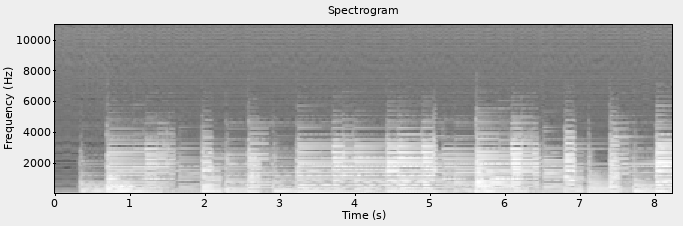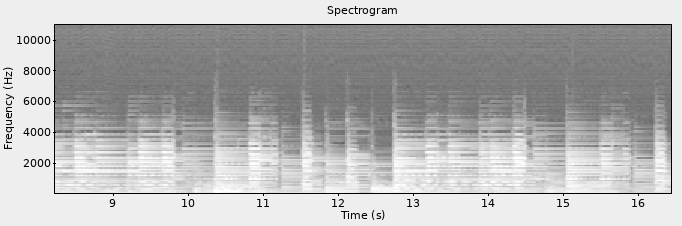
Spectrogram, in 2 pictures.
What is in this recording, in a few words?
clean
